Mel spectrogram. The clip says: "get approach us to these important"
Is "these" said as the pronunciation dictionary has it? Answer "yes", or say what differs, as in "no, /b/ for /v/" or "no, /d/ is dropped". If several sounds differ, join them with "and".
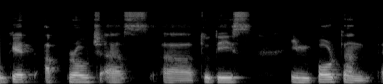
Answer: no, /s/ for /z/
